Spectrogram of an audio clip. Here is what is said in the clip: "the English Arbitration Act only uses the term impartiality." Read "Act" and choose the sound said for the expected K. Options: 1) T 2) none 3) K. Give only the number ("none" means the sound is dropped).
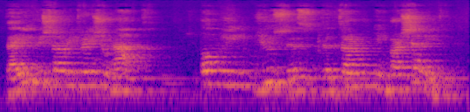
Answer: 2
